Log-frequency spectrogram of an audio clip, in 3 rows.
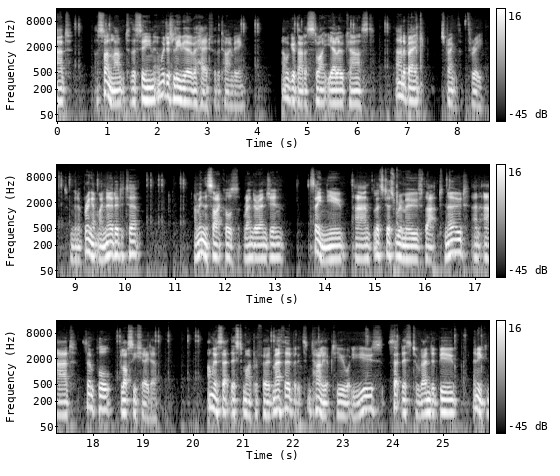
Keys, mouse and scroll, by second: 0.4 click, 1.4 scroll up 1, 1.5 scroll down 1, 2.3 g, 3.7 click, 7.0 KP_3, 7.2 KP_Enter, 8.2-8.6 scroll up 1, 8.6 right click, 8.9 click, 10.9 n, 11.1 click, 13.7 click, 14.4-15.4 scroll up 1, 15.4 Delete, 16.4 click, 18.4 click, 25.3 middle click.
